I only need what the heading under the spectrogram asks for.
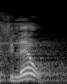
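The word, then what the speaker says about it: phileo: amor o amor filel Como cham né se pronuncia filel é escrito p h i l e o eu li F né mas dis que é filel que o amor fil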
